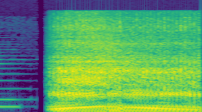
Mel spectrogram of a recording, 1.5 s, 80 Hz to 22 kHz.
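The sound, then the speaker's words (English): After a brief faint tone and a moment of silence, the twin-cam 103 engine of a 2016 Harley-Davidson Rogue Glide Special motorcycle roars in loudly, its deep throaty rumble rising slightly in pitch as it revs and holds steady. “The 2016 Rogue Glide Special. With a powerful, high-output twin-cam 103 engine, big-time braking power, and Harley-Davidson Project Rushmore technology, from fairing to fender.”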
